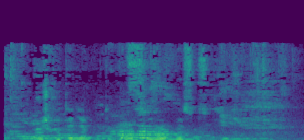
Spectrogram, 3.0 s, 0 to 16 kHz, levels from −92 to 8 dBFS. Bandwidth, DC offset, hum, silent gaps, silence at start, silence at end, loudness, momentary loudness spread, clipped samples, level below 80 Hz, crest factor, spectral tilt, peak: 11.5 kHz; under 0.1%; none; none; 0.05 s; 0.2 s; -26 LUFS; 15 LU; under 0.1%; -56 dBFS; 16 dB; -5.5 dB/octave; -10 dBFS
